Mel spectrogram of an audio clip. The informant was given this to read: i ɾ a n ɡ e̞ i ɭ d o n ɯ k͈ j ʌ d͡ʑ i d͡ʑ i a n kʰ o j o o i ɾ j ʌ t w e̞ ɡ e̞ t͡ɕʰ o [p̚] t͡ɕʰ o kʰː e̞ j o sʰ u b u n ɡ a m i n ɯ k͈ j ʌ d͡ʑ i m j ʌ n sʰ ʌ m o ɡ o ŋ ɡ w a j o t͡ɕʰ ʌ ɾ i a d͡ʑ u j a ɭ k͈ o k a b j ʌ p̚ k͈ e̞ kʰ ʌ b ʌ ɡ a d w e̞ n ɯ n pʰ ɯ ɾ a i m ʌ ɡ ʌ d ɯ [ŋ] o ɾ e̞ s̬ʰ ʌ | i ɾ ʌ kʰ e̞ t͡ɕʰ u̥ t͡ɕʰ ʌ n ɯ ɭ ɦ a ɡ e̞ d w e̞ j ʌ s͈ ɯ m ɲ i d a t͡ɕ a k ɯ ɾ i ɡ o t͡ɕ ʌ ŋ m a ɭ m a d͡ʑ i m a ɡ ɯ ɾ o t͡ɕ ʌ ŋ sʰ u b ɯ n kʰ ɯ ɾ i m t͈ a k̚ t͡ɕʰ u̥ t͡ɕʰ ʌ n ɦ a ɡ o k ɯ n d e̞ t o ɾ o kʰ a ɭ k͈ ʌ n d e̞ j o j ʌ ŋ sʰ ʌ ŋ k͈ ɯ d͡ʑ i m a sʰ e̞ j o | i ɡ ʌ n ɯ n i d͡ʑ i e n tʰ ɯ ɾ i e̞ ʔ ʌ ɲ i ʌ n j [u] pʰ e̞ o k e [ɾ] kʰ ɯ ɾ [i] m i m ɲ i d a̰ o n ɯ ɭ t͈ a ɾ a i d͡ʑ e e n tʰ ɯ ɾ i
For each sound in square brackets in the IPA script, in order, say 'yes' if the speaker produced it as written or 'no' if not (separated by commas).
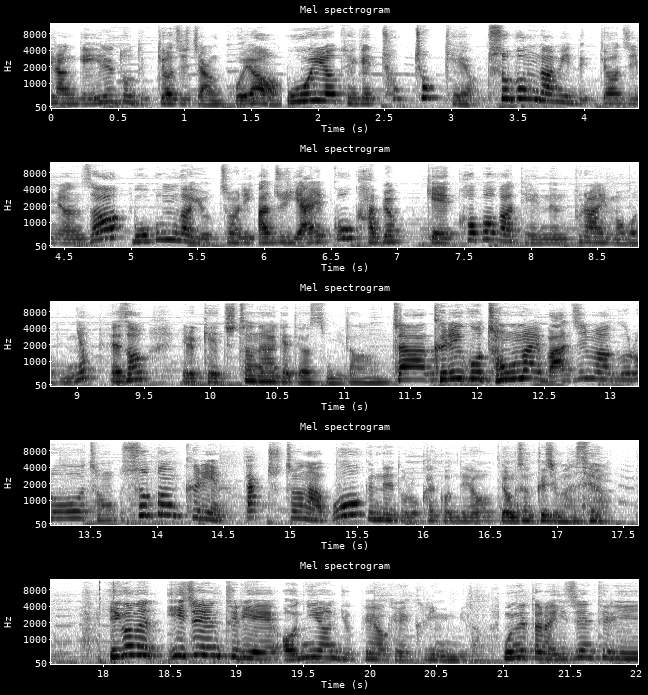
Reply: no, no, yes, no, yes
